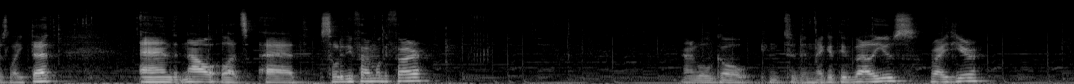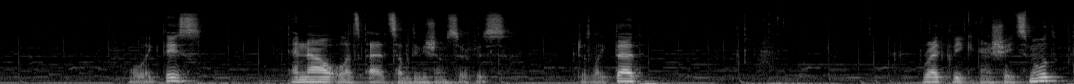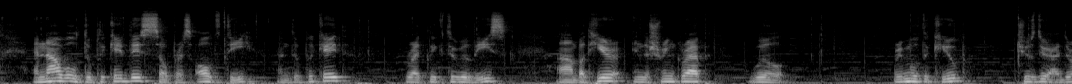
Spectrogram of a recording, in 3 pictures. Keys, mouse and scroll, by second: 0.4 click, 0.8 middle click, 1.9-3.7 drag, 3.7 middle click, 4.6-5.5 scroll down 3, 5.6-7.8 shift+drag, 8.0-8.6 middle drag, 9.3-13.3 shift+drag, 13.4 click, 14.2 click, 14.5-15.5 drag, 18.0 click, 18.4 middle click, 19.8 right click, 21.4 middle click, 22.6 middle click, 23.7 alt+d, 25.0 right click, 25.5-26.1 middle drag, 27.7 click, 29.5 click, 31.5 click.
